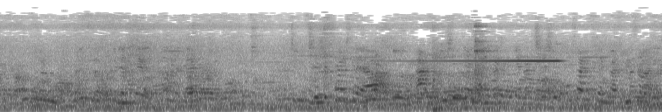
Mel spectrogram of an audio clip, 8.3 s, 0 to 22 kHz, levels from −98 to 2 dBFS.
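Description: WMA compression runs throughout: the sound rings and smears with a washy hiss that breathes with the signal, and nothing survives above 17.1 kHz. This is likely a transform codec at a low rate, which fits roughly 48 kbps, where quantisation noise spreads across long blocks.

A loudspeaker feedback squeal sounds from 4.65 to 7.14 s: a single 2.7 kHz tone swells over about two seconds until it sits about 5 dB above the sound. A microphone hears its own loudspeaker, and at that frequency the loop gain exceeds one.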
